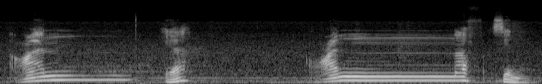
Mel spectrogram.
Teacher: tahan dikit, an nafsin, begitu ya, seolah-olah ada tasydidnya padahal tidak ada tasydidnya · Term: idgham bi gunnah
